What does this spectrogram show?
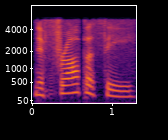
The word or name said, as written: nephropathy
